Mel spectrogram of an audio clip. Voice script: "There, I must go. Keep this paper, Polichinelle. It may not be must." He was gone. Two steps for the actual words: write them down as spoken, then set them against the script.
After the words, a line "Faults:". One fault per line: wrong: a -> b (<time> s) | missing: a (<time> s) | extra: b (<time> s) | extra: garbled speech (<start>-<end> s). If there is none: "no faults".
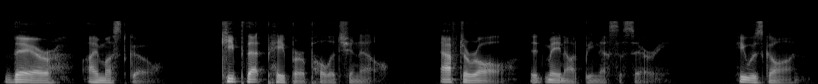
"There, I must go. Keep that paper, Polichinelle. After all, it may not be necessary." He was gone.
Faults:
wrong: this -> that (2.5 s)
extra: After all (4.4 s)
wrong: must -> necessary (5.9 s)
